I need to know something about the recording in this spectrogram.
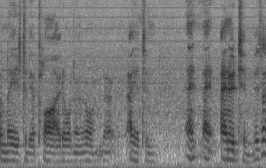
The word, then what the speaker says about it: Anutin: The law needs to be applied, or Anutin. Is that how you say his name? Anutin? Yeah. Anutin.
